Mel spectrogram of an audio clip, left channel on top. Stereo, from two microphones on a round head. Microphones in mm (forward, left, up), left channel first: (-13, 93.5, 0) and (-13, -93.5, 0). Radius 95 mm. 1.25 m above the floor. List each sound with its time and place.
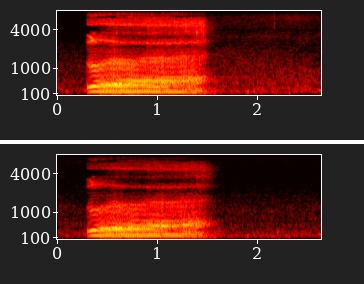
0.3 s a scream: 60° left (ahead or behind), 1.2 m; by 1.6 s 80° left, 2.0 m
